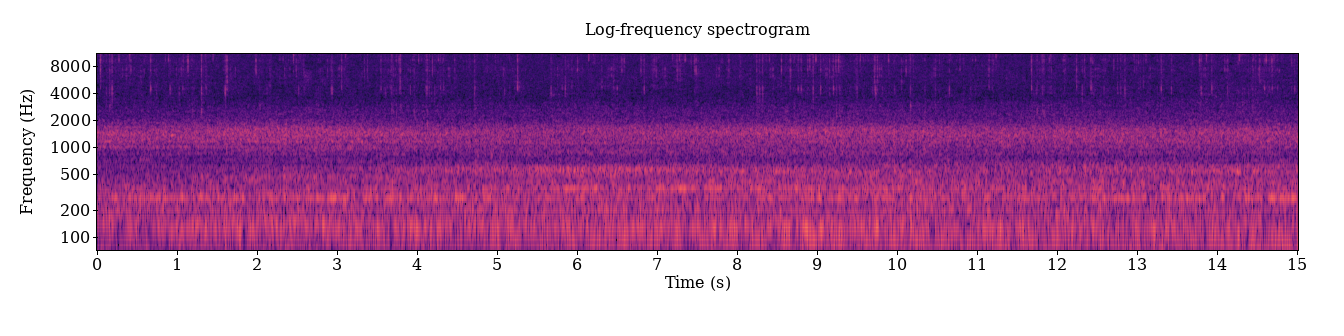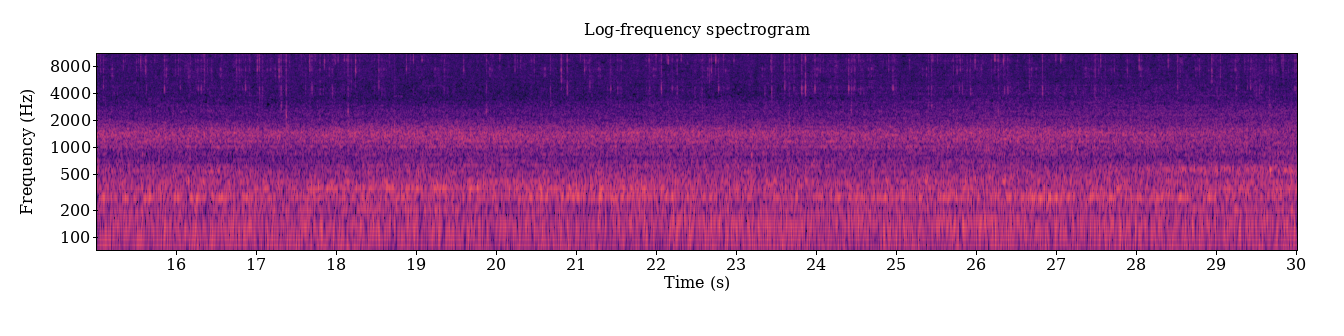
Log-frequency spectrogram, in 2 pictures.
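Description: Ambient background music: a steady low drone with a few held tones, unchanging in level.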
